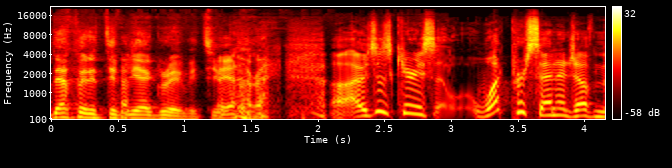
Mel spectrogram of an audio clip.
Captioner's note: laughs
